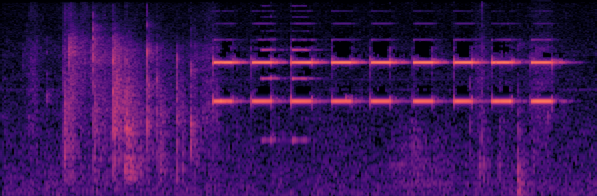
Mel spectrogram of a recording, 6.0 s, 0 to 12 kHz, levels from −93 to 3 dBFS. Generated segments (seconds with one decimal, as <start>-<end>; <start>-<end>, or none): none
